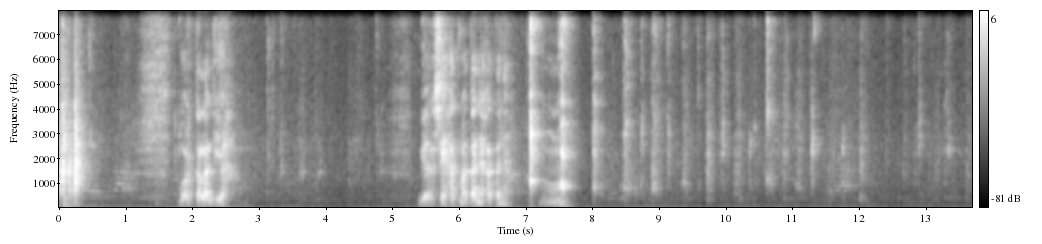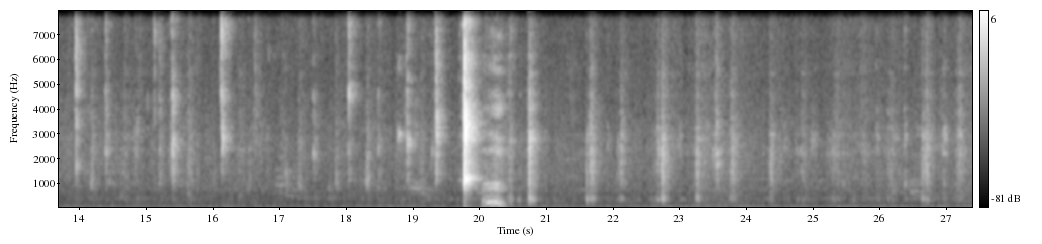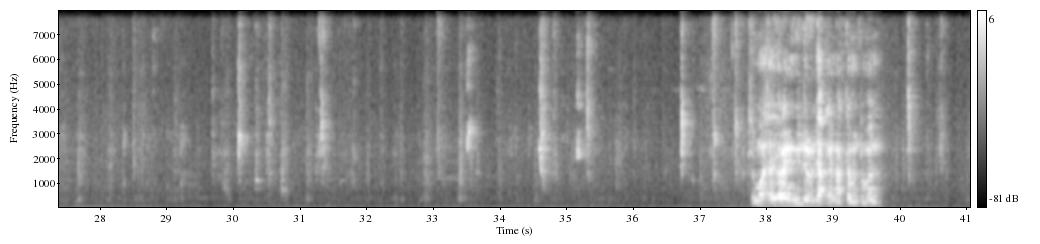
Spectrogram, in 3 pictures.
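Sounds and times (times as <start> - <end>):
raw carrot crunching: 6.6 - 12.2, 21.6 - 35.8
carrot snapping: 19.4 - 20.3.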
